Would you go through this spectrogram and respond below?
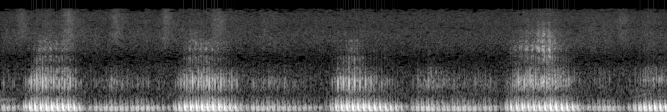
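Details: Cat purring contentedly while being groomed and brushed, steady deep rumble with louder pulses on each breath, about five swells over a few seconds, no other sounds.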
